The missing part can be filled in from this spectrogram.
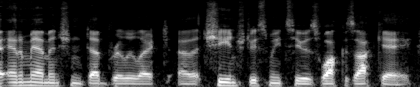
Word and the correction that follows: Wakakozake: Wakakozake. – Wakako. – Zake is like sake. So Wakako and her sake.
